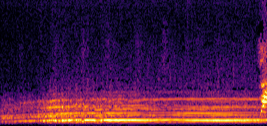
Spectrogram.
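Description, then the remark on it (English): A loud, sustained siren wails steadily with no break, its layered harmonic tones holding a constant pitch throughout; it sounds from spikes on top of a Sphinx-headed building as the Eloi file toward its open panel doors. “As more Eloi enter the dark chamber beyond the doors, the siren spikes on top retract, and the doors start to close, with Wina inside.”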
